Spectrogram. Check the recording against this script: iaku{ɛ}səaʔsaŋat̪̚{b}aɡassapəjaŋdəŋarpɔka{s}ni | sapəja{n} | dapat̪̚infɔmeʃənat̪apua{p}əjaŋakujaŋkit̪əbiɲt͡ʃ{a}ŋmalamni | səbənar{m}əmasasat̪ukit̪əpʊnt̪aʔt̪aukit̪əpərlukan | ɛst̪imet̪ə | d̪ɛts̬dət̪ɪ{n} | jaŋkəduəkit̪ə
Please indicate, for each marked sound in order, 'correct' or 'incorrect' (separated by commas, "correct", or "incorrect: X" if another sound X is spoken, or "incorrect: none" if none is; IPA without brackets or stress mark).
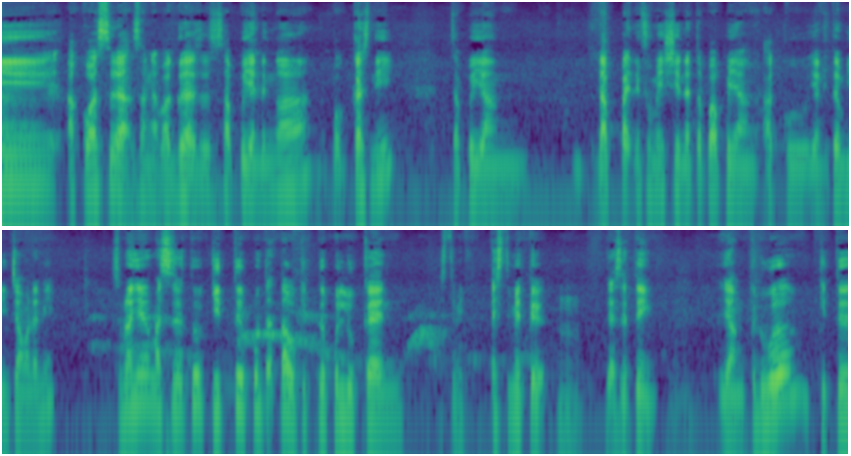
incorrect: a, correct, correct, incorrect: ŋ, correct, correct, incorrect: ɲ, incorrect: ŋ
